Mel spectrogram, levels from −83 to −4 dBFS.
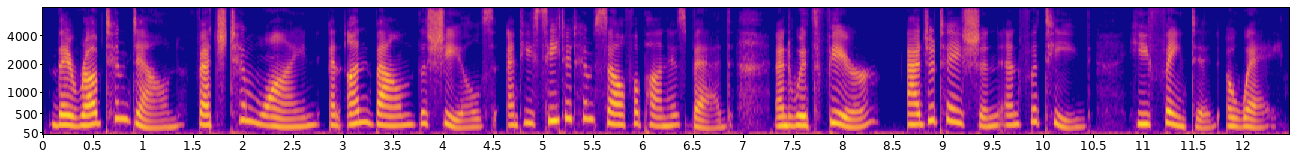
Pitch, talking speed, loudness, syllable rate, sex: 230 Hz, 130 wpm, -19 LUFS, 3.6 syllables/s, female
